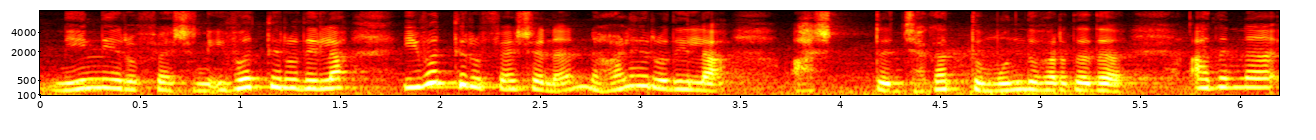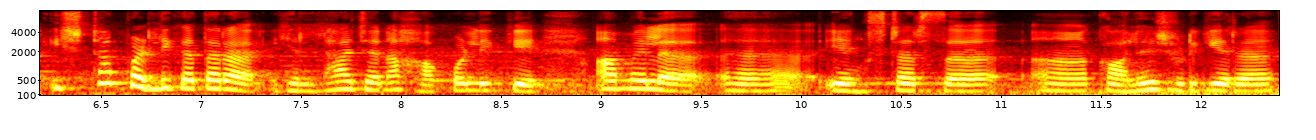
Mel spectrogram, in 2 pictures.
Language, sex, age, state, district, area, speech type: Kannada, female, 45-60, Karnataka, Dharwad, rural, spontaneous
